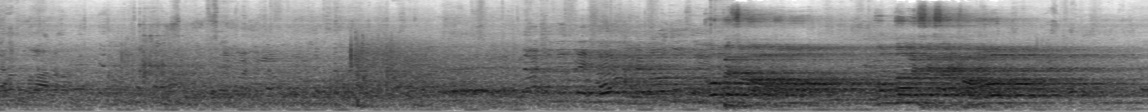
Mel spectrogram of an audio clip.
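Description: A crowd of men chatters loudly in a large echoing hall.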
